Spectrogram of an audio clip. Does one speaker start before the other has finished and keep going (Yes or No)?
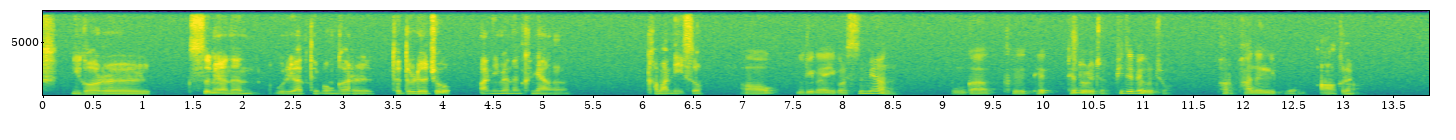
No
